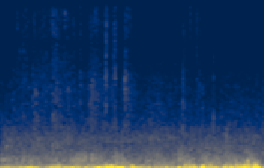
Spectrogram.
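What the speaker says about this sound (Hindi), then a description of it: "बहुत प्यारी हवा चल रही है" Wind gusts across a rooftop by the beach in Bahrain, a loud, steady buffeting roar pressing against the microphone with low rumbling swells and no talking.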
